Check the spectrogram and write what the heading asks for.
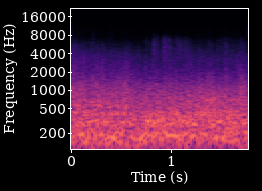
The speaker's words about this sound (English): What the hell's this? Atomic explosion. I thought this was a cartoon.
